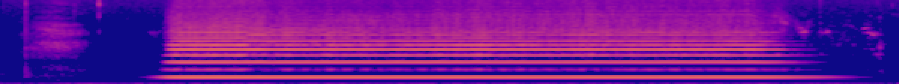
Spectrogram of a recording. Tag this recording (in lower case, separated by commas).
woodwind instrument, music, musical instrument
